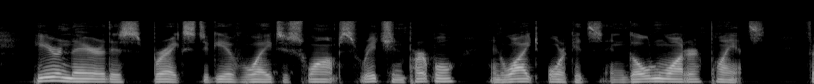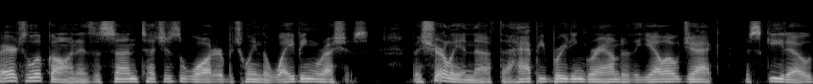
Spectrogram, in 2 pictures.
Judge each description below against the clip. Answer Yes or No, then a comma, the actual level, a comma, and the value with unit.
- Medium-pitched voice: No, low, 120 Hz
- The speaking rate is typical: Yes, average, 170 wpm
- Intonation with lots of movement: No, average, 3.1 semitones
